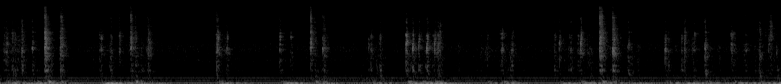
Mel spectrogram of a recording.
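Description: Computer keyboard typing: short, irregular key clicks in uneven runs as a command is typed, over a faint steady hum.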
